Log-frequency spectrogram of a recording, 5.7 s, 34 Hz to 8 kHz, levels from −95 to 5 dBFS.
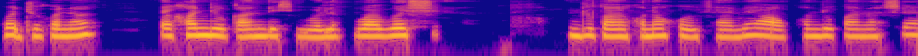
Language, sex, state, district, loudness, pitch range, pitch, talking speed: Assamese, female, Assam, Sonitpur, -15 LUFS, 230-250 Hz, 240 Hz, 155 wpm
